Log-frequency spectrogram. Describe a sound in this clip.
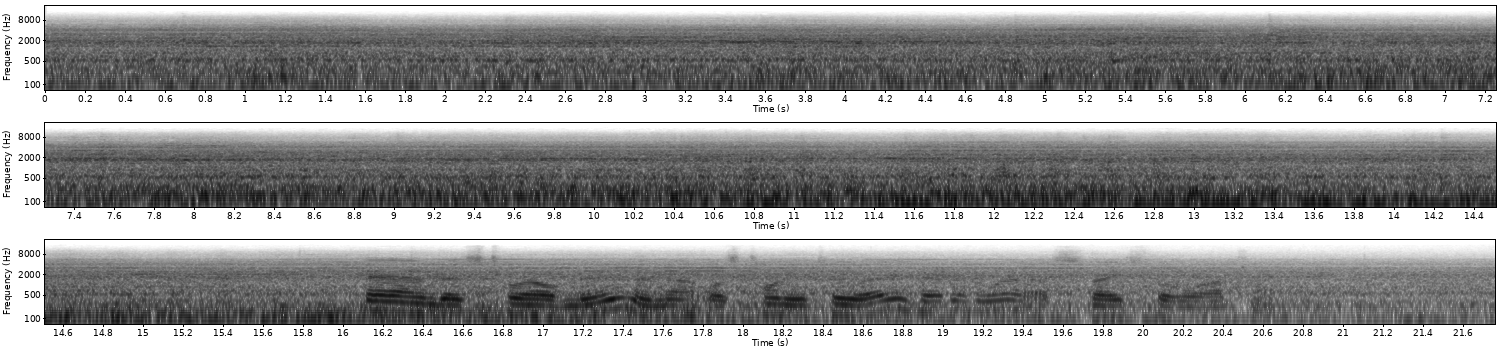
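A long freight train rumbles and clatters past.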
